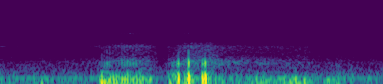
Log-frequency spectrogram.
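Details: A sleeping Boerboel dog snoring: low, rumbling breaths, with one longer rasping snore and then a shorter, pulsing snore made of a few throaty bursts, over a steady low hum.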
